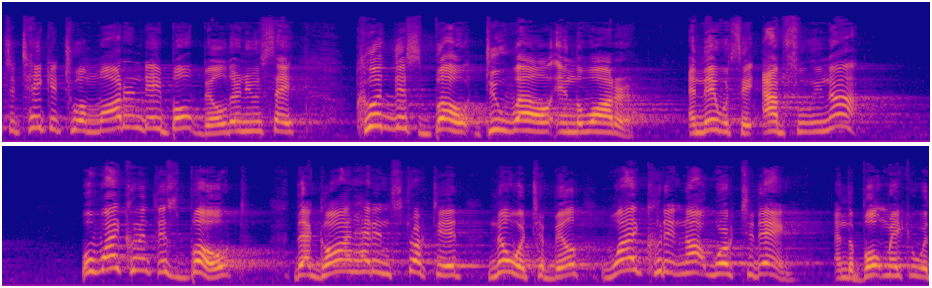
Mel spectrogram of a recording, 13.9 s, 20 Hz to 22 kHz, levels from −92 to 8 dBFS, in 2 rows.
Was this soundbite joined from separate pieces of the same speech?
no; 0 cuts

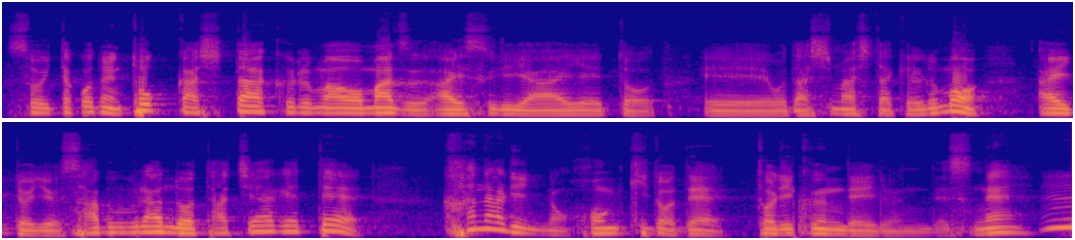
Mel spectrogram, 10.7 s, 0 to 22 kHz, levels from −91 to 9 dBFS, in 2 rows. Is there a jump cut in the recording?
no; 0 cuts

